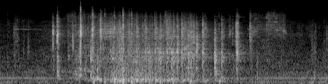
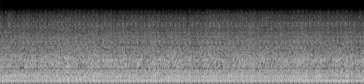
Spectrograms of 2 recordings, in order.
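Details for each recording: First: Free roadside Honda-engined lawnmower pulled on the recoil starter: quick ratcheting pulls spin the engine with no firing at all. It would not start because the fuel valve was left closed. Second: Free roadside Honda-engine walk-behind lawnmower, started after opening the fuel valve that had been off: small single-cylinder putters at a steady even beat with no misses or surging; runs cleanly.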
